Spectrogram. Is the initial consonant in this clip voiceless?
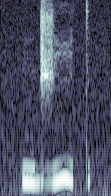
no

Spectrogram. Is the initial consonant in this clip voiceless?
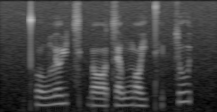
yes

